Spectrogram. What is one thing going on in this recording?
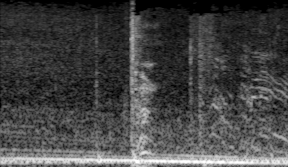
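A punch lands with a sharp thud.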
